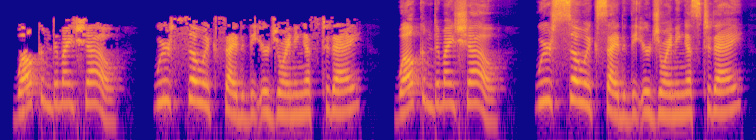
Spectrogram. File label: audio quality recording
